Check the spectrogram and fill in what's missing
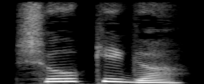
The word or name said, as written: ಶೋಕಿಗ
